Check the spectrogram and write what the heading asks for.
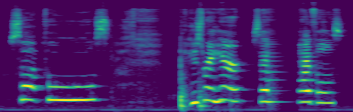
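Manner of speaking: high, loud call to the chat; loud hype greeting. Real, not acted. Streamer calling out to chat and friends, loud and hyped. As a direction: shout it out to the whole chat.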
